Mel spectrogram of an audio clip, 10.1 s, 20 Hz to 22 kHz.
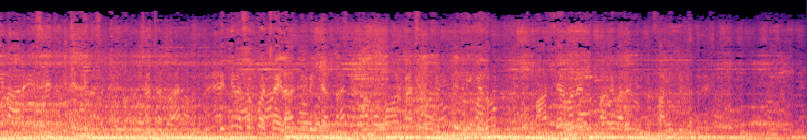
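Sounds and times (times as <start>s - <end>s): man talking: 0.0s - 9.1s.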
